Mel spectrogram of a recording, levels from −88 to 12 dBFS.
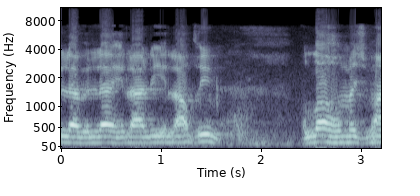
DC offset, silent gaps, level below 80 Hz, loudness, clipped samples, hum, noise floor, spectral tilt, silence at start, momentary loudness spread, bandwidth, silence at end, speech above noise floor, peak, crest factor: under 0.1%; none; -48 dBFS; -9 LUFS; 2%; none; -29 dBFS; -6 dB/octave; 0 s; 18 LU; 11 kHz; 0 s; 20 dB; 0 dBFS; 10 dB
